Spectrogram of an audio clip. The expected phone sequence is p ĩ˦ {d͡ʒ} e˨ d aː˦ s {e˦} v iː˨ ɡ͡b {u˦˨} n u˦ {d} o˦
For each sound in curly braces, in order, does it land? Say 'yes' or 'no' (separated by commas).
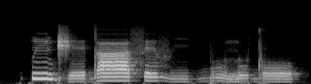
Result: yes, yes, yes, yes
